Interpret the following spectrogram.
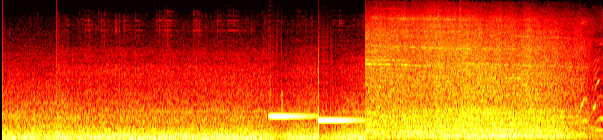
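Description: Low steady rumble of a vehicle in motion. About five seconds in comes a loud two-note airliner cabin chime, a high note then a lower one. From about seven seconds the sound switches to a steadier, brighter rush of aircraft cabin noise.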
